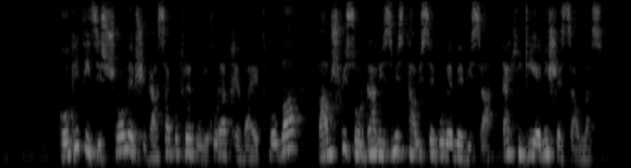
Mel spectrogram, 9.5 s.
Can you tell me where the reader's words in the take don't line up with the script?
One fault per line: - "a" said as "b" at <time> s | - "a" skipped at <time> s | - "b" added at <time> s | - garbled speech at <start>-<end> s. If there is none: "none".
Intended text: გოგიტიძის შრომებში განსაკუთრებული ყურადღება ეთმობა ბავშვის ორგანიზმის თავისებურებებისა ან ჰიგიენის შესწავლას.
- "ან" said as "და" at 7.6 s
